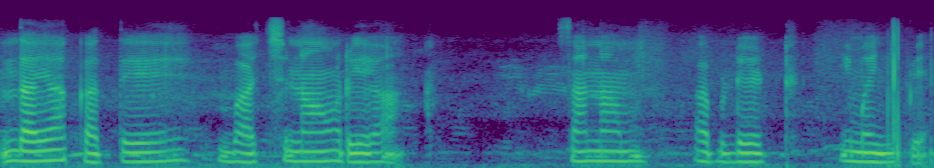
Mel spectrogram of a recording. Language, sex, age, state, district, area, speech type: Santali, female, 45-60, Jharkhand, East Singhbhum, rural, read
